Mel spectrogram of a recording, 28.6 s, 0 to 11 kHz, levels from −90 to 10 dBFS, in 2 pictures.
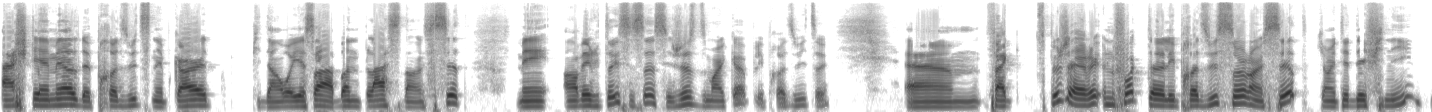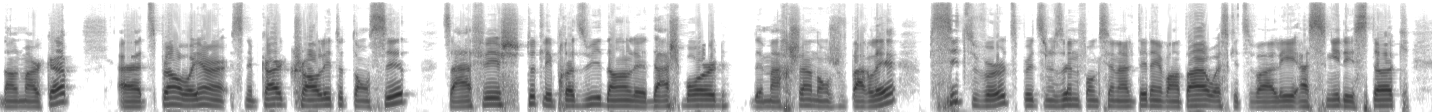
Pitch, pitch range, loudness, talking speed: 125 Hz, 115-140 Hz, -20 LUFS, 195 wpm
